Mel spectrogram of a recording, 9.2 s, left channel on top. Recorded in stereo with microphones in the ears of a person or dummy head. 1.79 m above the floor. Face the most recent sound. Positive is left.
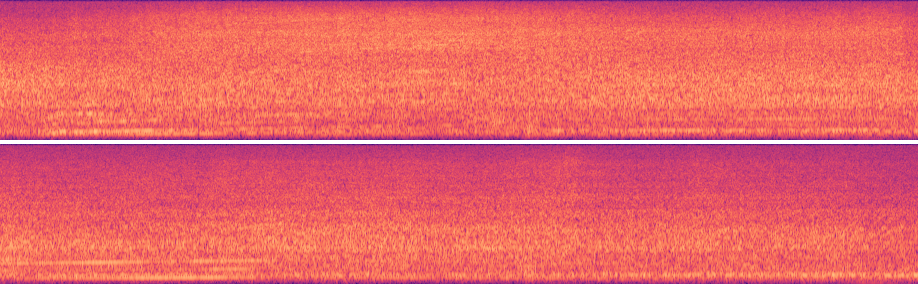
No sound to turn to.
